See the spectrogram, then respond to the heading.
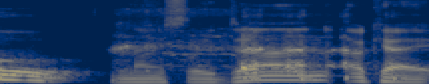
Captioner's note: chuckles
